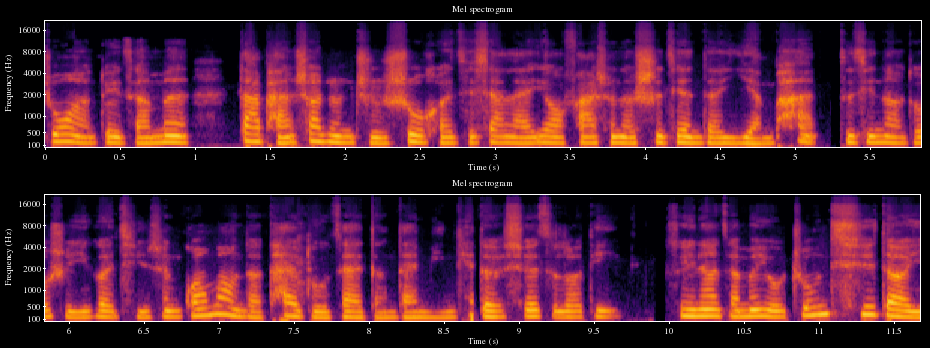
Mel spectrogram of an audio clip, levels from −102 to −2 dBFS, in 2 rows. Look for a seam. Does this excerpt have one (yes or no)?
yes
